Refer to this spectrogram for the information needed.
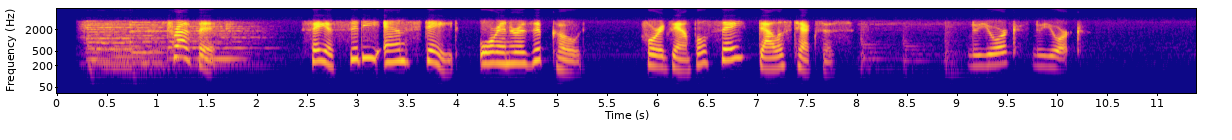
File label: narration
